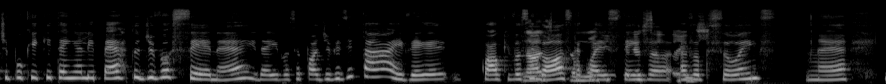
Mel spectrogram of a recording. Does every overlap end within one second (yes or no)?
no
